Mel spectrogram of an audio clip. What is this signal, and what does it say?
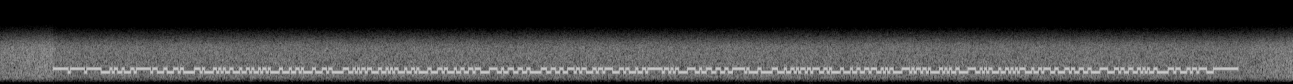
RTTY (45.45 baud, 170 Hz shift), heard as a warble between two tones, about 650 Hz centre, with radio static. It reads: ANTES DE ENTRAR EN POLITICA, JOLIVET FUE PROFESOR Y UNIONISTA.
